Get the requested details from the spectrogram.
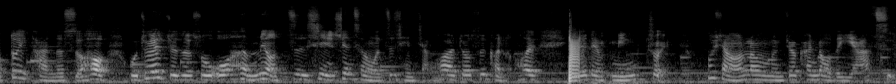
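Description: Ordinary pitch variation over clear music in the background. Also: woman, moderate pace. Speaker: vlogger. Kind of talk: casual vlog chat, Q&A. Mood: cheerful, chatty. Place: home room. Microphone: phone near.

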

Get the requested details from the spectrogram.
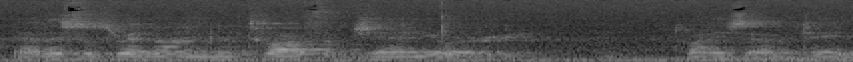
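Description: Noticeable background noise and audible room echo accompany a man as he speaks. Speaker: performance poet. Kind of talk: poetry reading. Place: hall. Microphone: camera far.

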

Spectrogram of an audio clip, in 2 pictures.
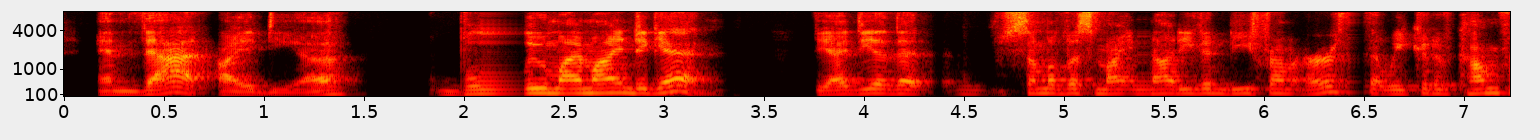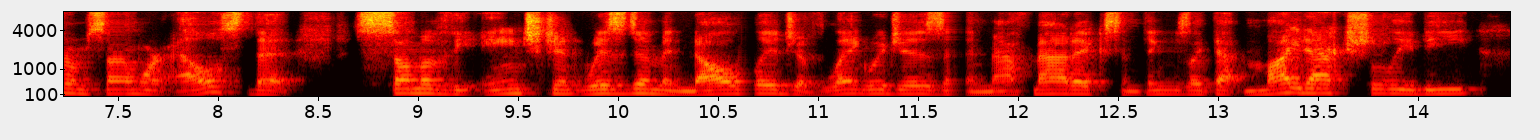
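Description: Ordinary pitch variation from a man, at a moderate speed. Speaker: podcast guest. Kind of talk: interview answer. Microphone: earbuds.

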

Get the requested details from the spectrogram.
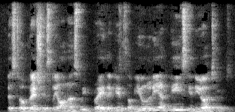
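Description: Audible room echo surrounds a man talking at a moderate pace with fairly even intonation. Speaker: priest celebrating Mass. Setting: church, livestreamed Mass. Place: church.

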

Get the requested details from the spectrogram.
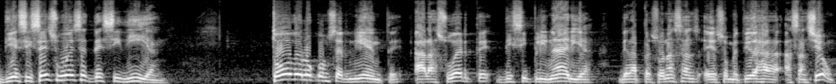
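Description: A man's medium-pitched voice with very wide pitch swings. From Dominican Republic. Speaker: lawyer. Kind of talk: interview. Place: studio. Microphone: lapel.

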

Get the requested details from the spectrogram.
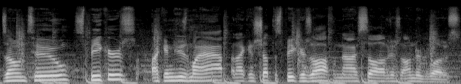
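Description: Clear music plays behind a man with a high pitch. He talks at a fairly quick pace with fairly even intonation. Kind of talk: product walkthrough. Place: garage.

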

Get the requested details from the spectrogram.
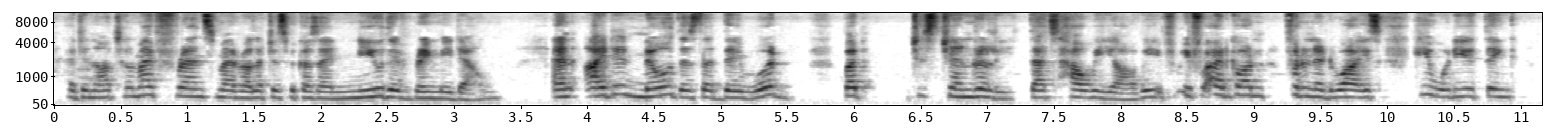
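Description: Against a quiet background, a woman talks at a fairly quick pace. Her voice is somewhat breathy, with ordinary pitch variation. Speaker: online business partner. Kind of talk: casual chat. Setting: live video stream. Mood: earnest, warm. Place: home room.

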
